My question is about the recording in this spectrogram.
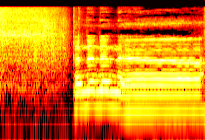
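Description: A man's voice singing a drawn-out suspense note: a short higher note, then a long held lower one, as a mock dramatic build-up. Just before it, a brief rustle of the plastic mailer bag.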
